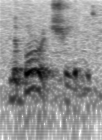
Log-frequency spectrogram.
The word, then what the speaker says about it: laboratory: நீங்க எப்படி படிச்சாலும் தப்பா தான் போகுது. Laboratory. Laboratory. லெபார்டரிங்கிறது British. Laboratory. Laboratory. லெபார்டரி. Laboratory. பாருங்க நீங்க ரெண்டு சிலபிள்லையும் மாத்தி சொல்லுவாங்க பாருங்க.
